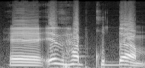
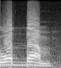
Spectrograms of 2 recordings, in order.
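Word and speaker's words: قدام: হামজা বলে এজন্য বলে ওদ্দাম মিশরের আঞ্চলিক ভাষায় কুদ্দাম কে ওদ্দাম বলে মানে উচ্চারণের ক্ষেত্রে অদ্দাম হবে আর লেখার ক্ষেত্রে তো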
